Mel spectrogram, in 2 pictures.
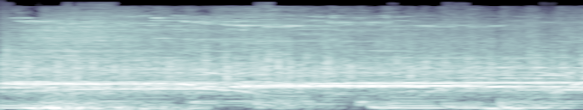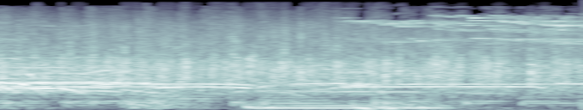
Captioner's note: sparkling; cheers and applause continue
